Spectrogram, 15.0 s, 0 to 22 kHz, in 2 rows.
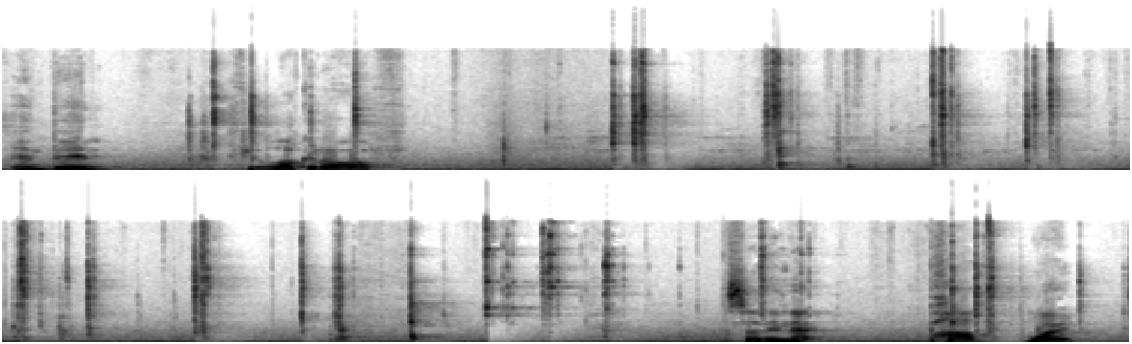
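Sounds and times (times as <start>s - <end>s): spanner clicking on bolt: 1.2s - 2.5s, 4.0s - 12.8s, 13.7s - 15.0s.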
